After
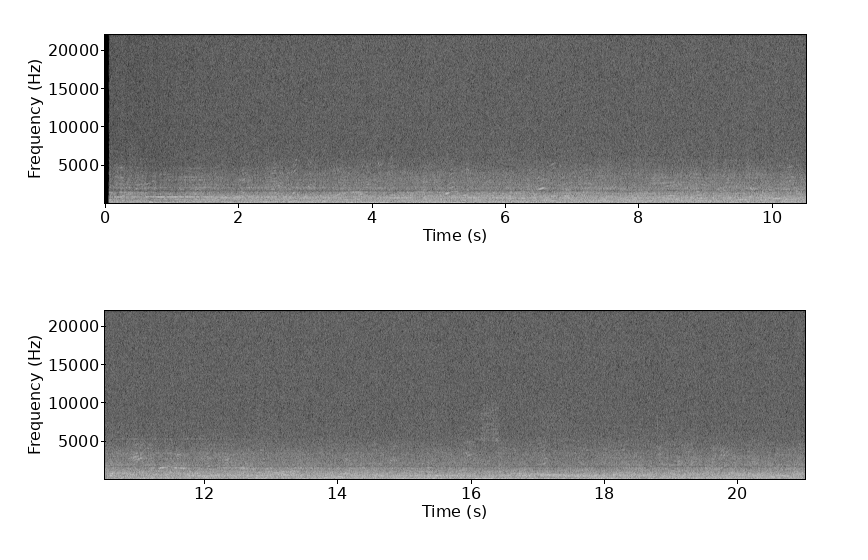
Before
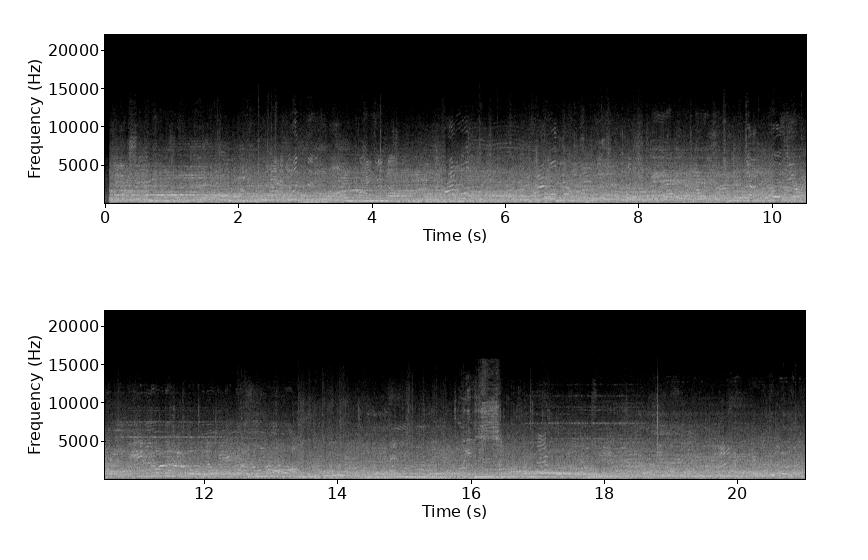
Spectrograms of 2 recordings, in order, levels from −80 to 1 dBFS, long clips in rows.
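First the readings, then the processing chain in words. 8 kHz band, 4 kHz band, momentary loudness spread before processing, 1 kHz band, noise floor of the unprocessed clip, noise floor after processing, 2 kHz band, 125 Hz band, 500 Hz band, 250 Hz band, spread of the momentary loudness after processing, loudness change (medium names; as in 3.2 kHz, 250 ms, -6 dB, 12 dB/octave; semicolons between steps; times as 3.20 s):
+11.0 dB, +2.5 dB, 1 LU, -0.5 dB, -25 dBFS, -24 dBFS, 0.0 dB, +13.5 dB, 0.0 dB, +1.0 dB, 1 LU, +1.5 dB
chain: bass shelf 150 Hz -11.5 dB; band-stop 1.9 kHz, Q 14; peak limiter -19.5 dBFS, peak gain reduction 8.5 dB; modulation noise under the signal 11 dB; frequency shift -250 Hz; bit crusher 6-bit; echo that smears into a reverb 1037 ms, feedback 78%, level -5 dB; trim +3.5 dB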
